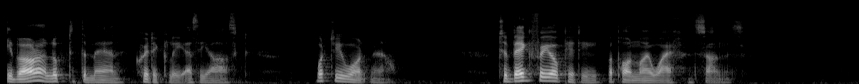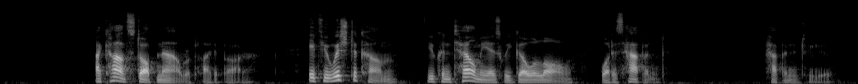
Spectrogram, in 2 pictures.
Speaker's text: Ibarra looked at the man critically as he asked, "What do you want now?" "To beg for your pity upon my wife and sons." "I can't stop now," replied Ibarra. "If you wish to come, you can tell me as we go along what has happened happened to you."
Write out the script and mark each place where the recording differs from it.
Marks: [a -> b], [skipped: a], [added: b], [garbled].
Ibarra looked at the man critically as he asked, "What do you want now?" "To beg for your pity upon my wife and sons." "I can't stop now," replied Ibarra. "If you wish to come, you can tell me as we go along what has happened happened to you."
